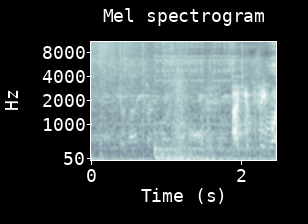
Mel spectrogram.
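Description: A rifle fires a burst.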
